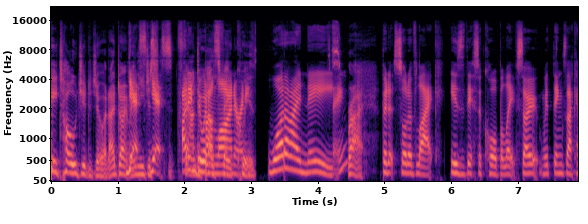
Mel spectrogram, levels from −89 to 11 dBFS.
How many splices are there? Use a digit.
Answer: 2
